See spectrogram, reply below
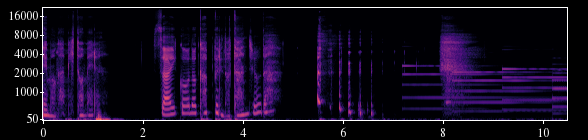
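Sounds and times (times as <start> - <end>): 
speech: 0.0 - 1.2, 2.4 - 4.7
electronic school chime: 7.2 - 10.4.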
